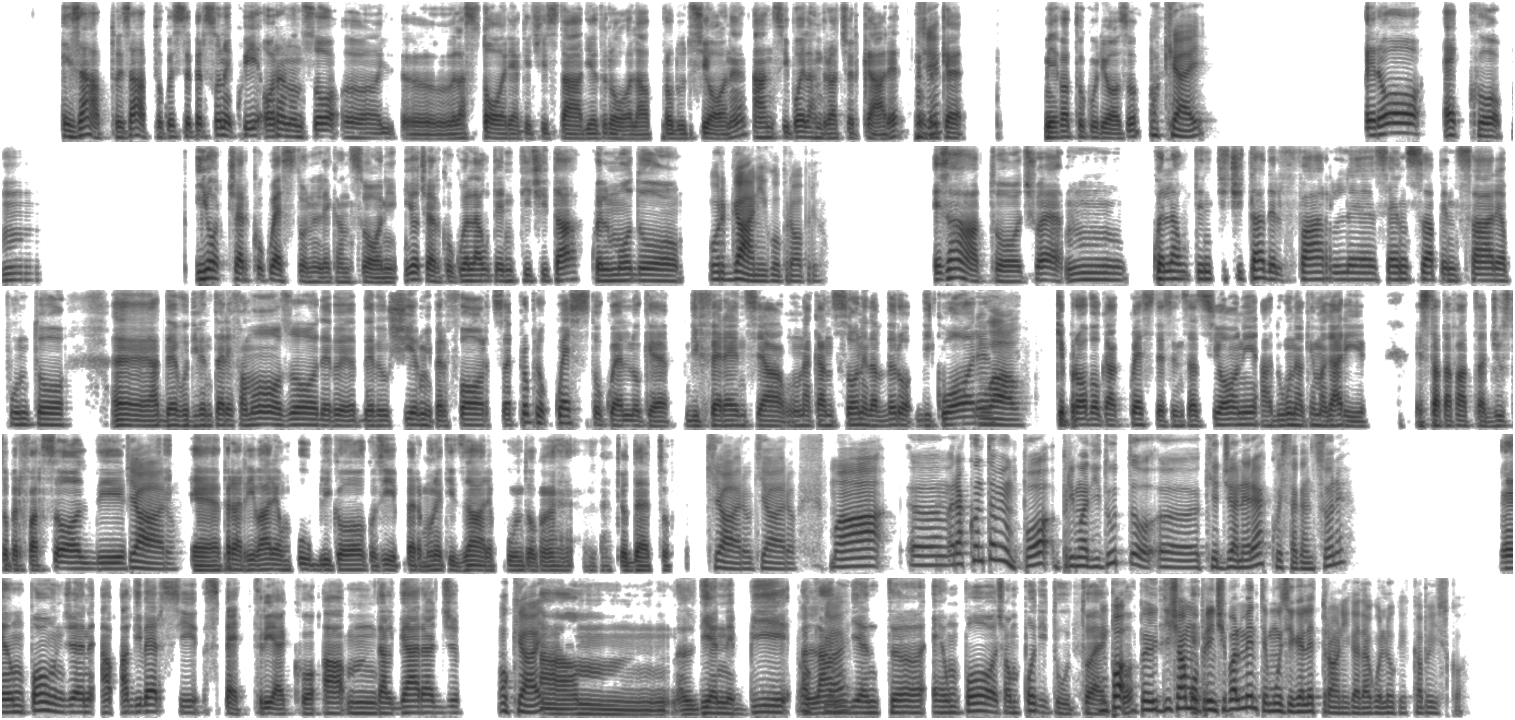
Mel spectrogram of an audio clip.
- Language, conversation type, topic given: Italian, podcast, Quale canzone ti fa sentire a casa?
- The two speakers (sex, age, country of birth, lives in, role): male, 20-24, Romania, Romania, host; male, 25-29, Italy, Romania, guest
- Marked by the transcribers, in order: chuckle; tapping; other background noise; "proprio" said as "propio"; sigh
